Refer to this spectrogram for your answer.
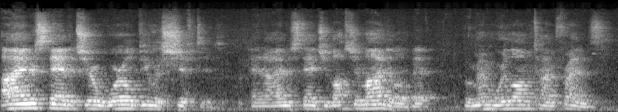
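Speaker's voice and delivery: speaking softly to a friend who bit you; tender forgiveness. Retold or imitated. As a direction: forgive an old friend gently. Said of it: "So I said".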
